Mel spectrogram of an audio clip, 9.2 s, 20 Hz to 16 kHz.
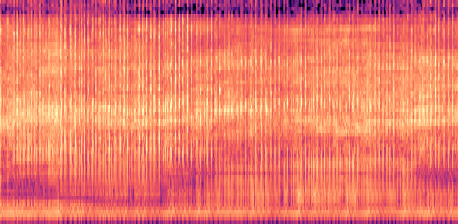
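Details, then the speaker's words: Kawasaki KHT600S with the TH23 engine started with auto choke and a quick pull, somewhat smoky: steady high-pitched buzz holding an even speed with no misses or surging; running healthy. "Turn it on, flip the auto choke, give it a quick pull. It is kind of smoky though. That's okay, I know it's good lubrication."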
